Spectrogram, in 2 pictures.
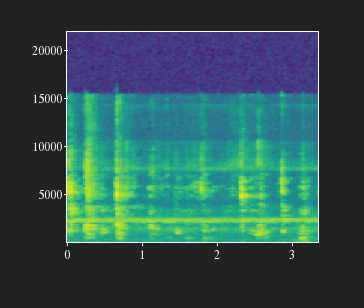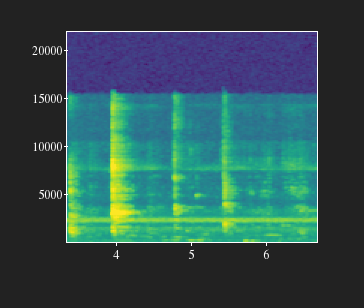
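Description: Close-miked chewing and lip-smacking as a man eats stir-fried eel and rice with his fingers: irregular wet mouth clicks, the sharpest about four seconds in, over a faint steady high whine.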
